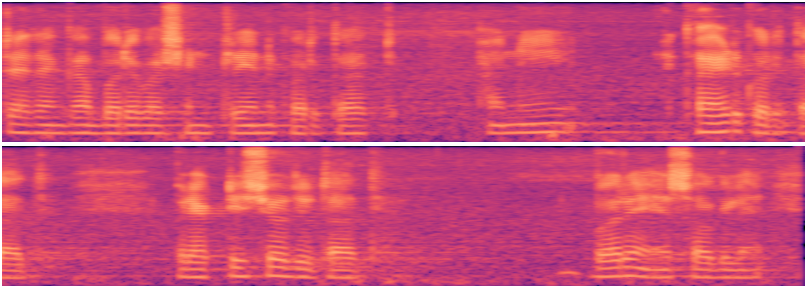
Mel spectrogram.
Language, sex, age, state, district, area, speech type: Goan Konkani, male, 18-30, Goa, Quepem, rural, spontaneous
